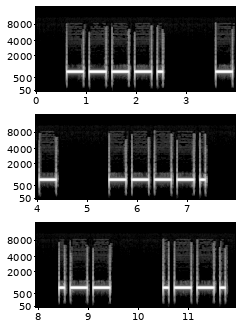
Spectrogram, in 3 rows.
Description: Morse code, heard as a keyed tone, about 10 wpm, spaced as for 6 wpm, 800 Hz. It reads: 9M9WP
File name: LEZIONI / 7 GF9Z / 7 GF9 ws 10wpm 4034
